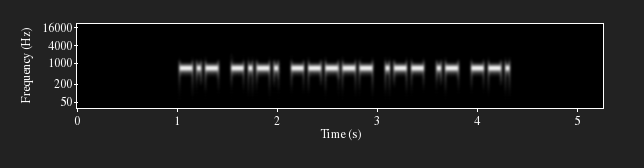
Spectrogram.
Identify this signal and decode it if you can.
Morse code, heard as a keyed tone, about 28 wpm, 700 Hz. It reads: KC0WAG
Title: USA Call Signs - 6 Characters - 3x Character Spacing - 28wpm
